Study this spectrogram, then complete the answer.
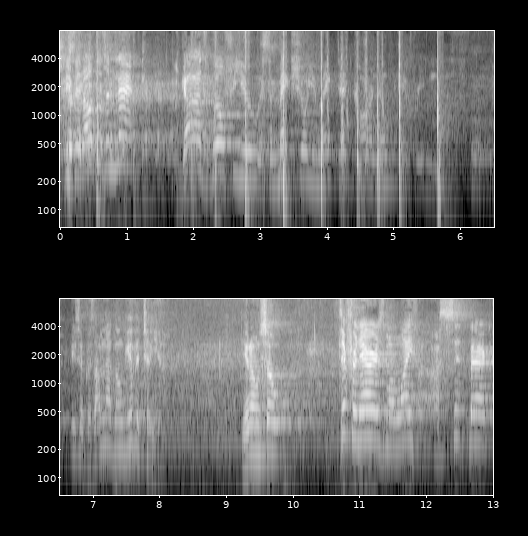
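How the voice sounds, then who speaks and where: Projecting loudly, a man speaks in a high voice at a moderate pace with ordinary pitch variation and big swings in loudness. Long pauses come often, and background noise is noticeable. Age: 70s. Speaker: speaker at a recovery meeting. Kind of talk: testimony. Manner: casual, conversational.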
